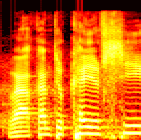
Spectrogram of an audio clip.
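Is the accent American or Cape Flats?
Cape Flats. It is spoken in a Cape Flats accent. "It's different when they go to KFC on the Cape Flats"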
